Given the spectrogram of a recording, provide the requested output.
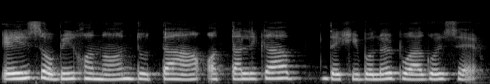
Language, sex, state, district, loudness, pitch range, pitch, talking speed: Assamese, female, Assam, Kamrup Metropolitan, -16 LUFS, 240-265 Hz, 250 Hz, 85 wpm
